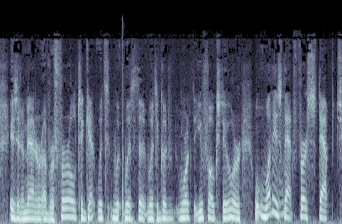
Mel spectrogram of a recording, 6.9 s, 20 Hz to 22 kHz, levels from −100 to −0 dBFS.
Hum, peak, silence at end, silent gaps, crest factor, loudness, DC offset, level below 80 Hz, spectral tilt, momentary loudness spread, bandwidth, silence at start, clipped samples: none; -4 dBFS; 0 s; none; 12 dB; -16 LUFS; 0.2%; -38 dBFS; -6.5 dB/octave; 4 LU; 11 kHz; 0 s; under 0.1%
